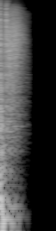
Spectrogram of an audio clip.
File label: Snare, Psytrance; One Shots; Claps Snares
